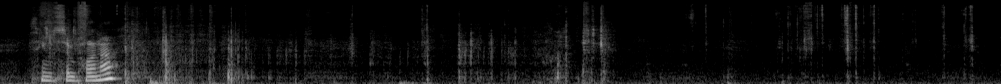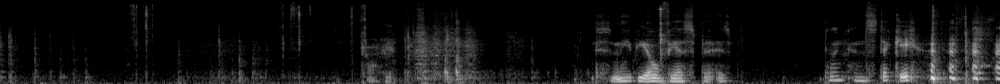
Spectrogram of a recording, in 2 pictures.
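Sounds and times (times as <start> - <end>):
tape crinkling and rustling: 0.3 - 16.0.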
